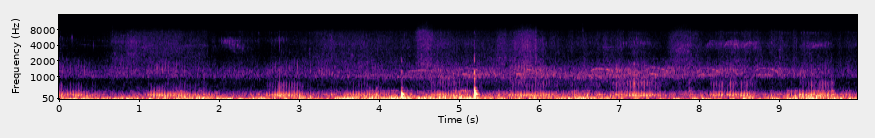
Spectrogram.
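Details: Two orange tabby brothers, light and dark coated, lounge and stretch on a bench while a low, rhythmic purr rises and falls roughly every second, with faint rustles and a couple of sharp taps.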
